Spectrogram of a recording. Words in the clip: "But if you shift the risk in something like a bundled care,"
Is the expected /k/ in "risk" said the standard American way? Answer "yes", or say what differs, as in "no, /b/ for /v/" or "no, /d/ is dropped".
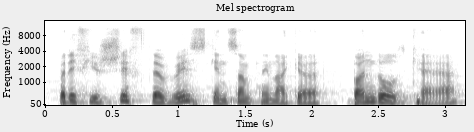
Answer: yes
